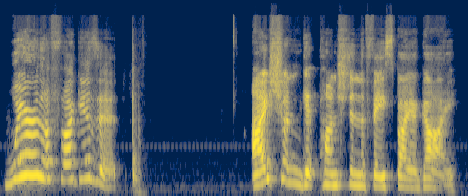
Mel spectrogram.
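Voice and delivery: ordinary delivery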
